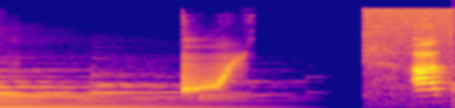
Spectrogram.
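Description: The closing chord of a channel logo jingle, held and fading out, with a quick rising cartoon-style swoop about a second in. It cuts off to brief silence shortly before the end.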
